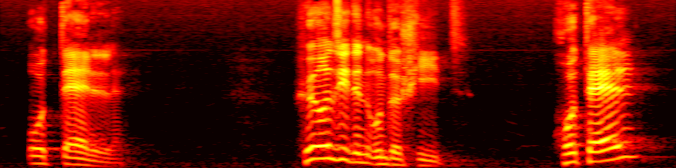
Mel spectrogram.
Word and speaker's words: hôtel: Im Französischen wird dieses H nicht ausgesprochen. Es heißt also Hotel.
